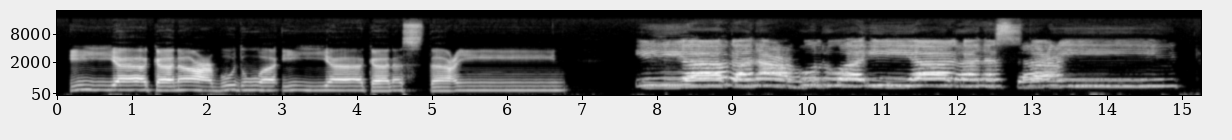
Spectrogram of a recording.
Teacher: ایاک یا پر شد ہے تو اس لیے اسے پیچھے حمزہ کے ساتھ بھی ملائیں گے اور اپنی آواز کے ساتھ بھی پڑھا جائے گا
